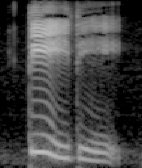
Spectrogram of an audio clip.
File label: "didi", Chinese; Survival Chinese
